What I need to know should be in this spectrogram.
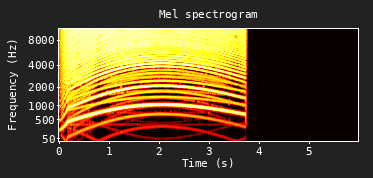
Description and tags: dissonant pitchsweep G#2
This sample is part of the "K5005 multisample 08 dissonant pitchsweep"
sample pack. It is a multisample to import into your favorite sampler.
It is an experimental dissonant pitch sweep sound. The pitch goes up
and down. In the sample pack there are 16 samples evenly spread across
5 octaves (C1 till C6). The note in the sample name (C, E or G#) does
not indicate the pitch of the sound. The sound was created with the
K5005 ensemble from the user library of Reaktor. After that normalizing and fades were applied within Cubase SX.
dissonant, experimental, multisample, pitch-sweep, reaktor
